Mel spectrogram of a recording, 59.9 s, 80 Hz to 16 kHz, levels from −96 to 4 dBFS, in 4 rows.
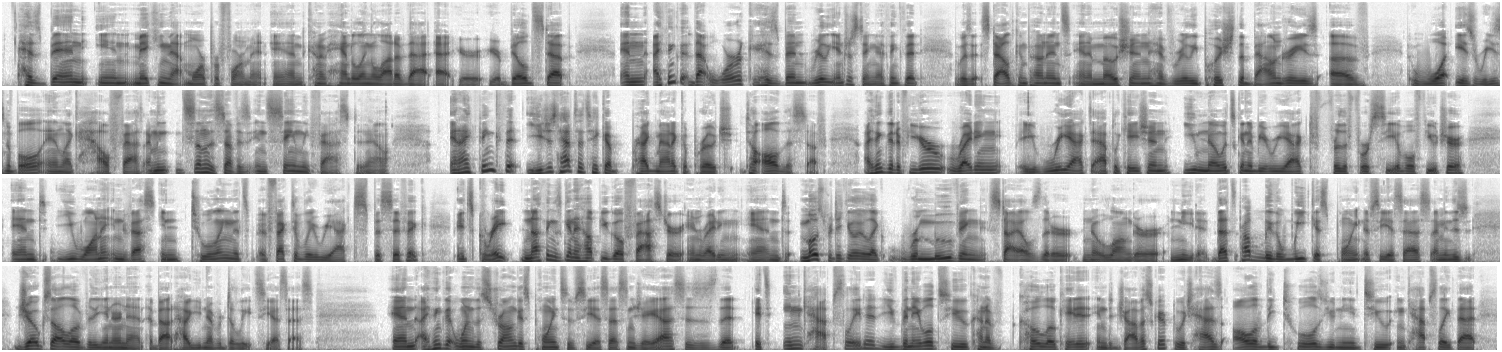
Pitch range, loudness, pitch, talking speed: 95-120 Hz, -22 LUFS, 105 Hz, 195 wpm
